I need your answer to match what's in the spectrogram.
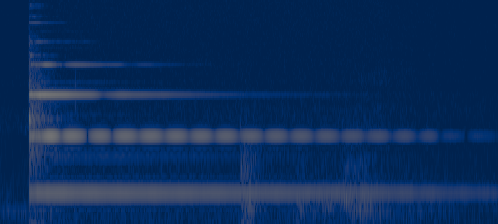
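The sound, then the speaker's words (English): A single bell is struck once to open a meditation circle and rings on with a clear, sustained tone that wavers gently as it slowly fades. It stands alone, with no voices. “So before we go any further today, let's go ahead and open our circle by ringing the bell.”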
